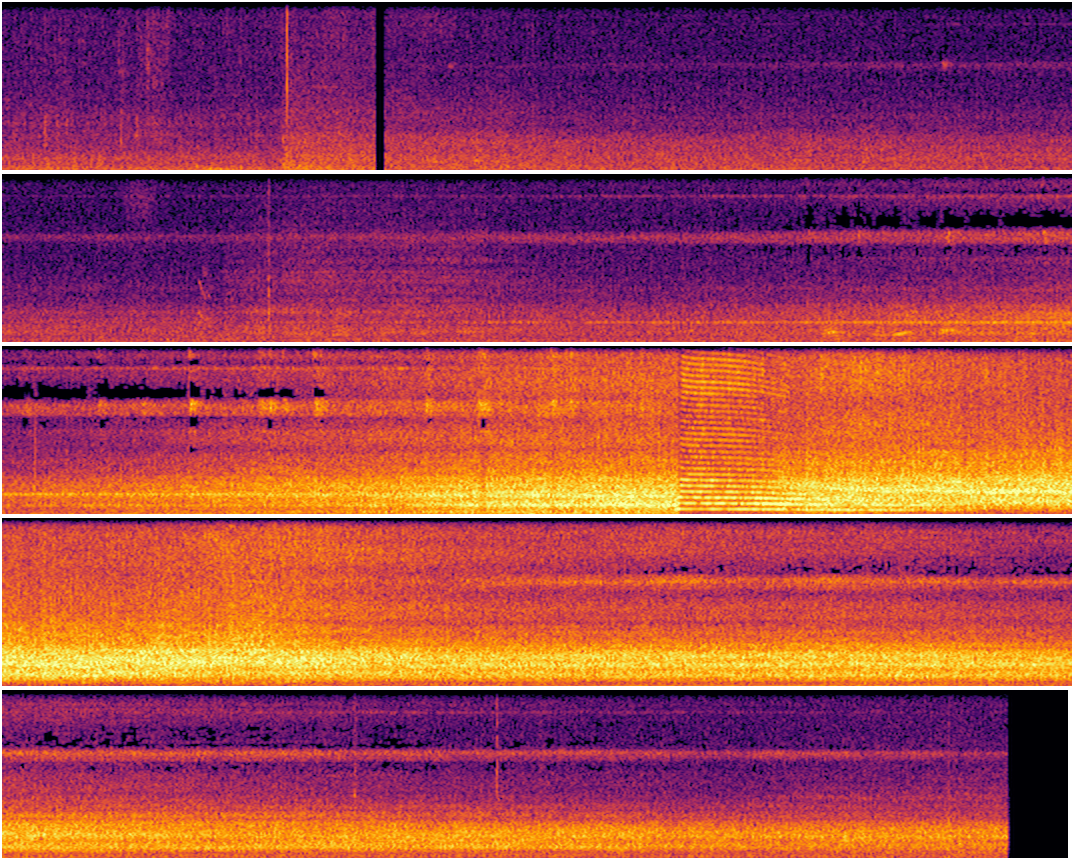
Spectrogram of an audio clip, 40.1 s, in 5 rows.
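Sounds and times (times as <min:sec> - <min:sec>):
train coaches clattering past: 0:09.4 - 0:39.6
train horn: 0:21.0 - 0:23.3.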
